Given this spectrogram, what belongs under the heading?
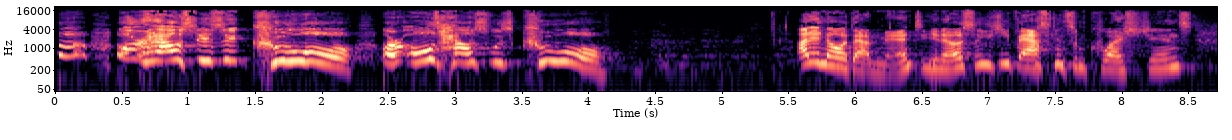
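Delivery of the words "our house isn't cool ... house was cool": put-on very loud, high, tearful crying toddler voice. Retelling a three-year-old's bedtime complaint: imitating Jonah crying. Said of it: "through tears, as only a three-year-old can say it".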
